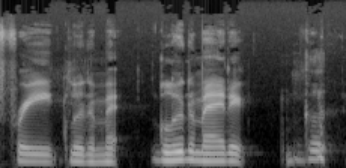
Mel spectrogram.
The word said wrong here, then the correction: glutamic: glutamic glutamic acid.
